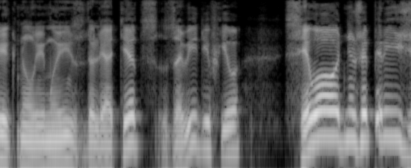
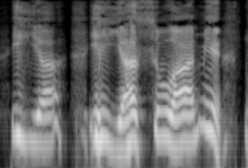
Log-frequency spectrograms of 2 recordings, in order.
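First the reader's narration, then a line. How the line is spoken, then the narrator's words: Blissful laughing shout. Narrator (Russian): выкрикивал он, смеясь мелким веселым смешком, с блаженством в лице и на все готовый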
